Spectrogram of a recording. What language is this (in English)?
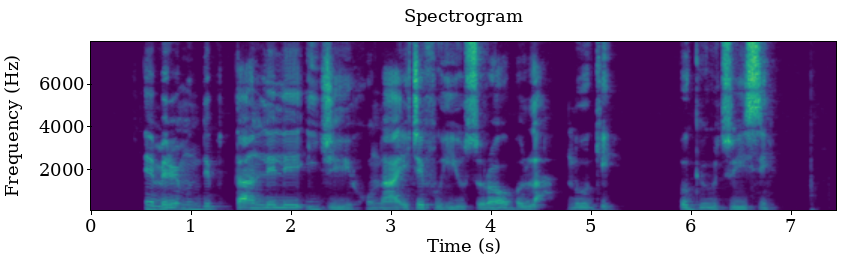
Igbo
